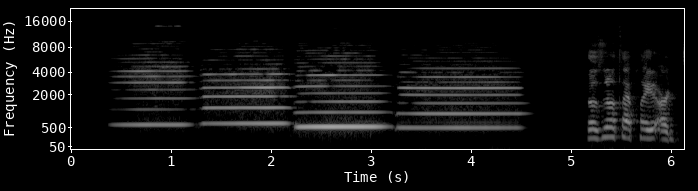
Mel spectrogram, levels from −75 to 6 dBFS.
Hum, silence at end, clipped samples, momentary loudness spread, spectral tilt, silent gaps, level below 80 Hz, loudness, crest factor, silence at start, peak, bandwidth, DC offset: none; 0.1 s; under 0.1%; 11 LU; 0.5 dB/octave; 4.94-5.12 s; under -90 dBFS; -31 LUFS; 14 dB; 0.4 s; -20 dBFS; 15 kHz; under 0.1%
